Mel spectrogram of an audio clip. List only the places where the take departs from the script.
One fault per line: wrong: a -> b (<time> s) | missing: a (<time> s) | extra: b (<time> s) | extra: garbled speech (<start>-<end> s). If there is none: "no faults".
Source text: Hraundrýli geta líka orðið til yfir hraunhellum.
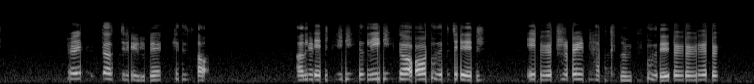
extra: garbled speech (3.1-3.7 s)
extra: garbled speech (6.4-7.2 s)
